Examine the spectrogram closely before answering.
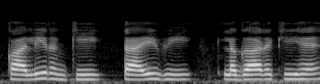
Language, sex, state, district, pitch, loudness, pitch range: Hindi, female, Rajasthan, Jaipur, 230 Hz, -16 LUFS, 230-240 Hz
